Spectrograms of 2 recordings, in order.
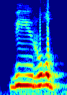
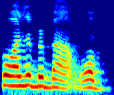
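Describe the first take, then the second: First: बी रब said with the doubled b joined into रब. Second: बा रब spoken very slowly, the ba held as a separate beat; doubled ba shown slowly. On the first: Teacher shows the correct joined form बी रब. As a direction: run बी into रब as one. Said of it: "इस तरह". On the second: Teacher slows down to show the doubled letter in बा रब. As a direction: split बा रब slowly into two parts. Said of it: "पहली बार साकिन". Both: Shown as a demonstration.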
